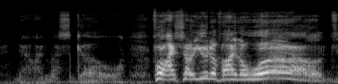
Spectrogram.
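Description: A raspy, put-on character voice from a man. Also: moderate pace. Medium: voice reel. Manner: commanding, menacing.

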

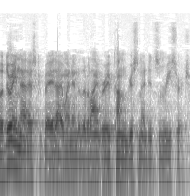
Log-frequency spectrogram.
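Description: The speaker goes at a fairly quick pace over light background noise. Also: man. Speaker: politician giving speech. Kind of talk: speech. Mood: persuasive, lightly humorous. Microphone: podium.

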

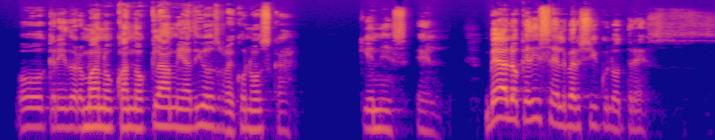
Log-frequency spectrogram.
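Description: A man with a dark, mellow tone talks at a fairly slow pace with fairly even intonation against a quiet background. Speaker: pastor. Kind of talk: sermon. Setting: church. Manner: earnest, pastoral, repetitive cadence building to an exhortation; informal, hesitant with fillers at the start. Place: church.

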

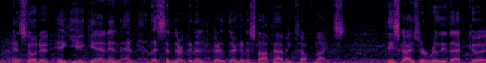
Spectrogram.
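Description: Against noticeable background noise, a man speaks at a moderate pace. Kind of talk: interview answer. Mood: calm, upbeat, supportive. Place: stadium. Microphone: handheld.

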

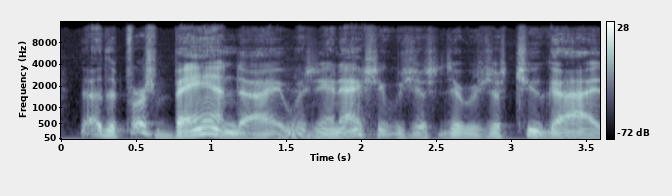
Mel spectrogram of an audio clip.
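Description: Against a quiet background, a man talks at a moderate pace with a Texan accent. His pitch is fairly low. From Texas. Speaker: blues guitarist; guest. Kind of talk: interview. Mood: reflective, candid. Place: studio. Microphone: studio mic.

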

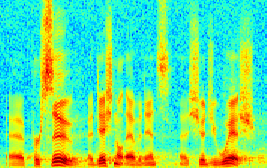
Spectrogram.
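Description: With a normal speaking voice, a man talks at a moderate pace at a fairly low pitch. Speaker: conference lecturer. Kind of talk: lecture. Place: hall. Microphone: podium.

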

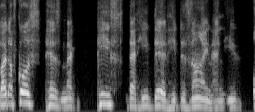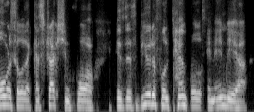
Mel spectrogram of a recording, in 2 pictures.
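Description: A man at a very slow pace, with a quiet background. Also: ordinary pitch variation, dry sound with no echo. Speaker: host introducing a guest speaker. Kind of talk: introduction speech. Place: home room. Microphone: video call.

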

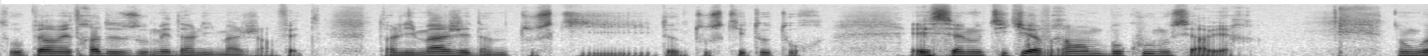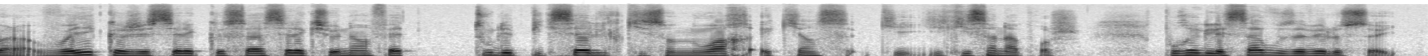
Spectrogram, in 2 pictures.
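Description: A man's fairly quick delivery with fairly even intonation and a dry sound with no echo. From southern France. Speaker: software tutorial maker. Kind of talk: screen-recorded software tutorial. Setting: home microphone with breath pops. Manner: hesitant, many filler sounds.

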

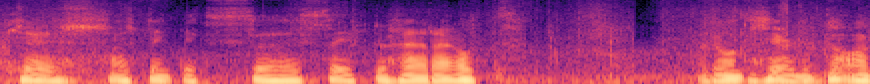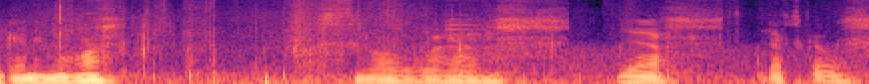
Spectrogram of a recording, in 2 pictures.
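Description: With long, frequent pauses, a man talks at a fairly slow pace in a fairly low pitch and fairly even intonation, recorded dry with no echo over light background noise. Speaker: outdoor adventure vlogger. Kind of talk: casual vlog chat.

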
